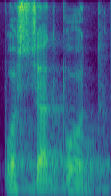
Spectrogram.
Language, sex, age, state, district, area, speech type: Bengali, male, 45-60, West Bengal, Purulia, urban, read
